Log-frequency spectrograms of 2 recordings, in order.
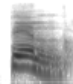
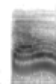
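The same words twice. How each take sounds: First: It has the standard vowel pronunciation. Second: It has the regional vowel pronunciation. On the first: The speaker calls it right. "এটা আসলে তেল" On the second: The speaker calls it wrong. "Noakhali, Chandpur, Comilla এলাকায় তেল বলে"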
